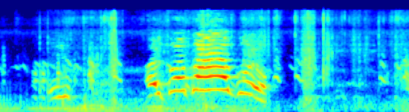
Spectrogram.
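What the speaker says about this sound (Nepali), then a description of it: "कुखुरा हो" A chicken clucks and squawks close by in short bursts as it is held, with a voice nearby.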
